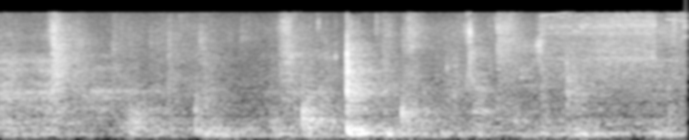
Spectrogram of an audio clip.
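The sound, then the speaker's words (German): A door is pushed and held open onto the inner courtyard of a former malt coffee factory, with a few sharp knocks and rattles of the latch and frame over a low background murmur, followed by faint shuffling. “Ich halte mal die Tür auf.”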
